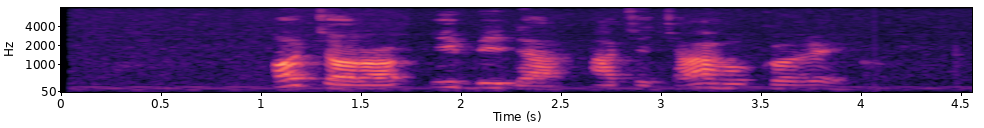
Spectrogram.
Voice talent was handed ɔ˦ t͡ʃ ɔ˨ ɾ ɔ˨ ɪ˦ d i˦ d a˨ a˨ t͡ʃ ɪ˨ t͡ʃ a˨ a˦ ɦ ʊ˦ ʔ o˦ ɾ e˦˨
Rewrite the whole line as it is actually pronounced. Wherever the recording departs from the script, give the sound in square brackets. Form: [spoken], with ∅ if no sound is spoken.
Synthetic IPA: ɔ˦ t͡ʃ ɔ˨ ɾ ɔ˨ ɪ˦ [b] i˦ d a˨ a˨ t͡ʃ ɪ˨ t͡ʃ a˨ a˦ ɦ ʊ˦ [k] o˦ ɾ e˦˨

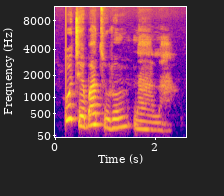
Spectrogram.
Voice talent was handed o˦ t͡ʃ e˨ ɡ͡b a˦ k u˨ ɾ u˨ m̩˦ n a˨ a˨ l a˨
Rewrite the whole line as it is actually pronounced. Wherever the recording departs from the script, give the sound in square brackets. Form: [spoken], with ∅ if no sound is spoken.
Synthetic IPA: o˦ t͡ʃ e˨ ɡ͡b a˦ [t] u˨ ɾ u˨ m̩˦ n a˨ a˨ l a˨

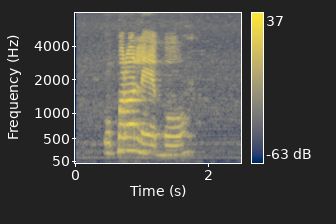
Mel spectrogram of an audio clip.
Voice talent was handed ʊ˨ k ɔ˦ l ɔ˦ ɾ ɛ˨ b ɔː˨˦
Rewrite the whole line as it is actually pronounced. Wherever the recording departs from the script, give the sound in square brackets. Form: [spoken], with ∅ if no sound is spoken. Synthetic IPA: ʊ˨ [k͡p] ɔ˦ [ɾ] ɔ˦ [l] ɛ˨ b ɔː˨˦

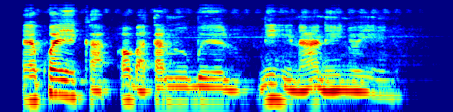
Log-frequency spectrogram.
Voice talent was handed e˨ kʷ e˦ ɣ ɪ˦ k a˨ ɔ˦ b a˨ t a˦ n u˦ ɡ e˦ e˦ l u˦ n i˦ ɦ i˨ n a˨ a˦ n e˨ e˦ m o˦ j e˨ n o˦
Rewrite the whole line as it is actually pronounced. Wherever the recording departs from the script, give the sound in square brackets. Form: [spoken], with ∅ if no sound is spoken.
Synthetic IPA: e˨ kʷ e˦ ɣ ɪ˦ k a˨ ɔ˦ b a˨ t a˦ n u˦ [ɡ͡b] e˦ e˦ l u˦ n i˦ ɦ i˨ n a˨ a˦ n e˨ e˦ [ɲ] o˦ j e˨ [ɲ] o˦

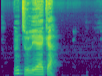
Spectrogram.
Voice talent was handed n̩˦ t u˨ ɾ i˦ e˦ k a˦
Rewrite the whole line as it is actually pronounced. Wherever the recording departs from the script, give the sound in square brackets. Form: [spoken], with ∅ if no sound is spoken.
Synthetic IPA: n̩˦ t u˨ [l] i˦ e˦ k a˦

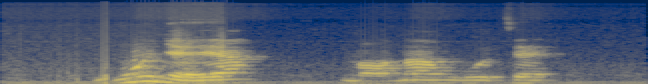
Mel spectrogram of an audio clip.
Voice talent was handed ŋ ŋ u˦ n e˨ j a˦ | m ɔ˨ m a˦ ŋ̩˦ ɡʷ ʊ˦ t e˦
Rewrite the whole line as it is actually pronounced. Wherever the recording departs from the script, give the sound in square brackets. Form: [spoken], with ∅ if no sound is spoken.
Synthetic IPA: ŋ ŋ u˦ [ɲ] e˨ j a˦ | [n] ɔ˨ [n] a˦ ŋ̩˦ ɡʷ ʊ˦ t e˦

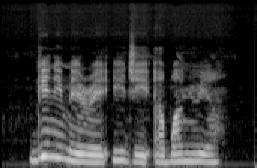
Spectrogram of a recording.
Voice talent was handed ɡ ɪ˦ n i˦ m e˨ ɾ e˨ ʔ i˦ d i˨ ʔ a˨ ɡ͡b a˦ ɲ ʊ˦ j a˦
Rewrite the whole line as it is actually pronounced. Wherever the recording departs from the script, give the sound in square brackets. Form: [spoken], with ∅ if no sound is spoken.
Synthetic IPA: ɡ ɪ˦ n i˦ m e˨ ɾ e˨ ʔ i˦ [d͡ʒ] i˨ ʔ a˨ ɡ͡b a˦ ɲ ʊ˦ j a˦

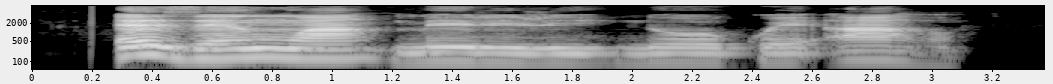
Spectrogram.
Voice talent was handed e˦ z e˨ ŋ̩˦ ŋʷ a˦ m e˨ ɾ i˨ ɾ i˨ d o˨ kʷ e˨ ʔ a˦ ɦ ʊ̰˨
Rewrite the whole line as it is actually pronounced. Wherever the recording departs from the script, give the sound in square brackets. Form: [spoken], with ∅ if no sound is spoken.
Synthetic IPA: e˦ z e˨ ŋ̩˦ ŋʷ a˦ m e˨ ɾ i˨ ɾ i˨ [n] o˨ kʷ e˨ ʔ a˦ ɦ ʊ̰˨

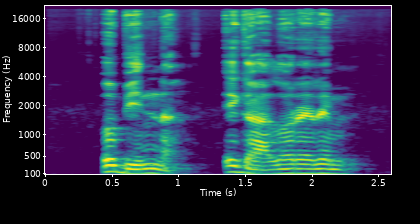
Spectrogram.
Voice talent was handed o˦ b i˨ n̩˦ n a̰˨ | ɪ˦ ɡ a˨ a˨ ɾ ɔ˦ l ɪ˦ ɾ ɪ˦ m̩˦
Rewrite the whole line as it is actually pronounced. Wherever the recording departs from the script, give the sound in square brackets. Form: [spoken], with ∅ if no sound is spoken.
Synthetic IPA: o˦ b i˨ n̩˦ n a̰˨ | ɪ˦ ɡ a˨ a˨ [l] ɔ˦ [ɾ] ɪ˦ ɾ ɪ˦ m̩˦

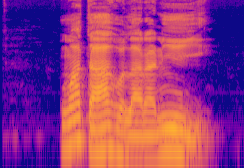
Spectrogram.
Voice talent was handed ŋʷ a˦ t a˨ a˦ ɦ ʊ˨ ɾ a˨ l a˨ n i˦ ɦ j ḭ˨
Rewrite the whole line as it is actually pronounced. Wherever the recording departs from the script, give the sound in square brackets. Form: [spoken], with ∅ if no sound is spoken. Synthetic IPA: ŋʷ a˦ t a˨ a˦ ɦ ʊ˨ [l] a˨ [ɾ] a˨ n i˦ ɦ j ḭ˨

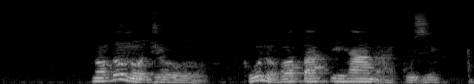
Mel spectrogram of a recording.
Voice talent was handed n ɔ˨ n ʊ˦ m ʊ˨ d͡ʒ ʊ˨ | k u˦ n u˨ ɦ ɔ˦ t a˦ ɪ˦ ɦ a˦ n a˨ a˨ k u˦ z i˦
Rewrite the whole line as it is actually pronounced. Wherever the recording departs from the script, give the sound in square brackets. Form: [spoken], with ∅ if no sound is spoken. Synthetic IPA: n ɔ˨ [d] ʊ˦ [n] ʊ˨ d͡ʒ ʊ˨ | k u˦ n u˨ ɦ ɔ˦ t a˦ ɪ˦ ɦ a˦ n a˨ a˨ k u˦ z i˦

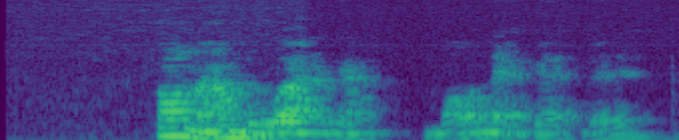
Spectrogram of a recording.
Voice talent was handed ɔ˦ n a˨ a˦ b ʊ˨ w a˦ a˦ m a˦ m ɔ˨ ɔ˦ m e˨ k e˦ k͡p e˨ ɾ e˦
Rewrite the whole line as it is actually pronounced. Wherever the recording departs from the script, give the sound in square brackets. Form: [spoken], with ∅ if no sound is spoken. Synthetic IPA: ɔ˦ n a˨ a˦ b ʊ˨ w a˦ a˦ [ɲ] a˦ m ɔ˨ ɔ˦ [n] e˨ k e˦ k͡p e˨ ɾ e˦

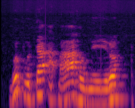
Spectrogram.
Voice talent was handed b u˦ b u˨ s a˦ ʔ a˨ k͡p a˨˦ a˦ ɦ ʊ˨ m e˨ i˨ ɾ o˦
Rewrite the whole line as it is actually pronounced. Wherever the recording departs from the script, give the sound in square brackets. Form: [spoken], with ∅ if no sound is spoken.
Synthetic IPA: b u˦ [p] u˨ [t] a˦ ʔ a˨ k͡p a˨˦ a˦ ɦ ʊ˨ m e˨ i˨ ɾ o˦

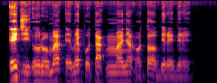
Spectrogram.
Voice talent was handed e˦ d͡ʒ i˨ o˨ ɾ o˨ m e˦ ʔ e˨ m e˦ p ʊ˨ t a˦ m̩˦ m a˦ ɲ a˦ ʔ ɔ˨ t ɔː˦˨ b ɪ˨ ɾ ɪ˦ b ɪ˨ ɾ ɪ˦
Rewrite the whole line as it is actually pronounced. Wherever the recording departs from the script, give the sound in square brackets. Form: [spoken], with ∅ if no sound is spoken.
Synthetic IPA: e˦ d͡ʒ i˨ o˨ ɾ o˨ m [a˦] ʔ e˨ m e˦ p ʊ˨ t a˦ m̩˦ m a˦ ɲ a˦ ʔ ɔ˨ t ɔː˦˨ b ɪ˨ ɾ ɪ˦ b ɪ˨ ɾ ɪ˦

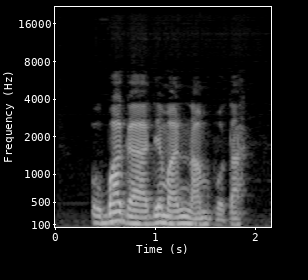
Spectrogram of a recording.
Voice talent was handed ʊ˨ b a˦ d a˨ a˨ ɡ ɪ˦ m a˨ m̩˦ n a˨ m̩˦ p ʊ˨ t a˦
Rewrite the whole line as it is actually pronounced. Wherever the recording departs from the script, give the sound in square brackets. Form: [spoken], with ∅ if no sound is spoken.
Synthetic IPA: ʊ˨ [ɡ͡b] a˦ [ɡ] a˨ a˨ [d] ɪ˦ m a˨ [n̩˦] n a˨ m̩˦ p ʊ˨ t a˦

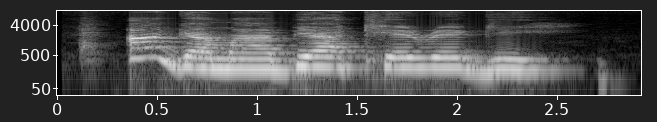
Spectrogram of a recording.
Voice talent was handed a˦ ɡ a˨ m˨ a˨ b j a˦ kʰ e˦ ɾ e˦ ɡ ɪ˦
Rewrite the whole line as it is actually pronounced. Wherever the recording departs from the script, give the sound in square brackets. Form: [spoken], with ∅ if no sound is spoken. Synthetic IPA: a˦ ɡ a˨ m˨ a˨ b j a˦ kʰ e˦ ɾ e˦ ɡ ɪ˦

